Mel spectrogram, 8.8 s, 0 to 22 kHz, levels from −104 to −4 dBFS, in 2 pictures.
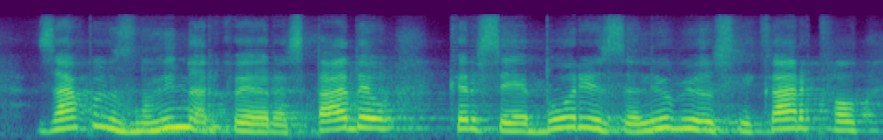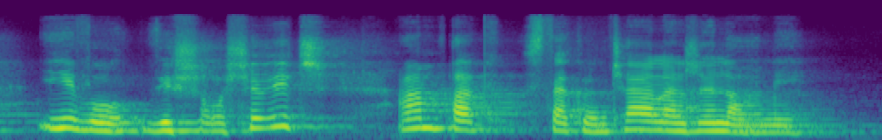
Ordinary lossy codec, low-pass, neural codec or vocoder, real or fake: none; 14.4 kHz; codec, 32 kHz, 1.9 kbps, SNAC; fake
